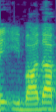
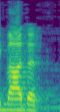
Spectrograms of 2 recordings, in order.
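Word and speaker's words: عبادة: لکھا جاتا ہے عبادہ، اور جب عربی لہجے میں اس لفظ کو پڑھا جاتا ہے تو تیز ساکت ہو کر ہے کی آواز میں بدل جاتی ہے، یعنی اسے عبادہ پڑھا یا بولا جائے گا۔ عربی کا لفظ عبادہ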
